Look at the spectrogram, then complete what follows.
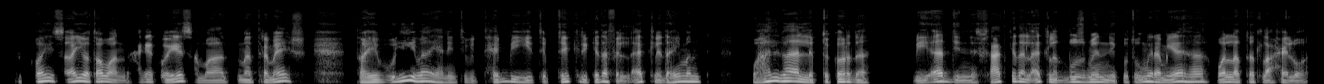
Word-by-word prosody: طب - - -17
كويس، 140 +1 +1
أيوة 145 +1 +4
طبعًا 125 -8 +1
دي 85 - -15
حاجة 110 +1 -1
كويسة، 105 +2 +1
ما 95 0 -3
ما 100 0 -2
اترماش. 115 +9 -1 0.5
طيّب 100 0 +2
قولي 135 - +1
لي 185 - +6
بقى 140 -2 +3
يعني، 95 -2 -3
أنتِ 90 0 -10
بتحبي 105 +2 -3
تبتكري - - -3
كده - - +1
في - - -6
الأكل - - -2
دايمًا؟ 125 +5 +1 0.5
وهل 140 - +3
بقى 150 -1 +6
الابتكار 120 +1 +2
ده 95 -4 -3 0.4
بيأدّي 100 +3 +2
إن 90 +1 -4
ساعات - - +2
كده 135 -1 0
الأكلة 115 -1 0
تبوظ 110 +5 -2
منِّك 110 -6 -1
وتقومي 105 +6 -1
رمياها 120 +2 +2
والّا 105 0 +3
بتطلع - - -2
حلوة؟ 85 -1 -2
110 Hz, 170 wpm, -28 LUFS, 100-130 Hz, 0.5 s, لي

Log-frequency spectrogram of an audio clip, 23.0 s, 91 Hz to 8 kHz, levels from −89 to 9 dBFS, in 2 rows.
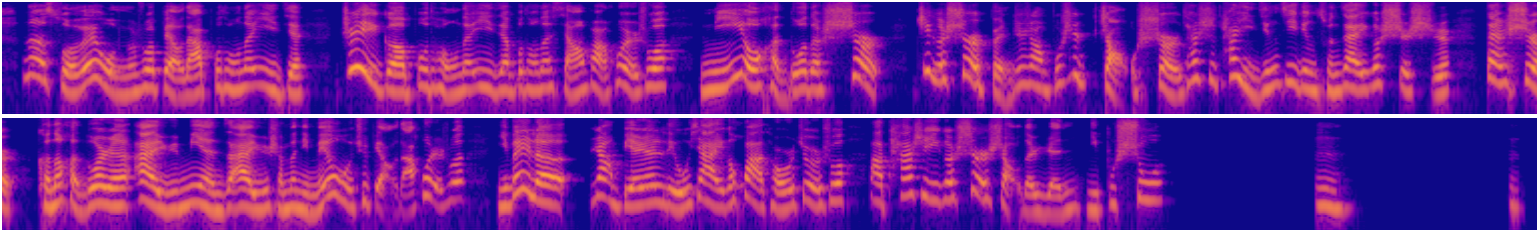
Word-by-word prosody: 那 405 -3 +1
所 245 -9 0
谓 330 - +5
我 260 -8 +2
们 205 +1 -7
说 265 0 +1
表 255 -8 +2
达 200 +2 +4
不 270 - -7
同 245 -2 -4
的 275 +1 -1
意 270 -5 -5
见， 205 -1 -1 0.2
这 290 0 +7
个 225 -2 +5
不 275 +5 -4
同 215 -6 -4
的 240 0 -2
意 265 -2 -6
见、 240 0 -2
不 250 - -4
同 240 -1 -6
的 255 - -4
想 250 -2 -3
法 - - +1
儿， - - -5
或 310 -2 -1
者 210 - -4
说 280 +3 +2 0.2
你 250 - -1
有 280 -7 +6
很 275 - -4
多 240 +3 0
的 245 - -1
事 325 - -5
儿， - - +1 0.2
这 - - 0
个 330 - 0
事 360 +6 -4
儿 305 -6 +4
本 290 - -2
质 290 +3 -8
上 270 -5 -2
不 290 +5 -8
是 405 0 -5
找 - - +2
事 - - -7
儿， - - +3
它 370 - -3
是 370 -2 -8
它 410 +6 -1
已 265 - -1
经 250 +8 -4
既 320 -1 -5
定 255 -3 -2
存 230 -1 -5
在 260 -4 +4
一 240 - -3
个 300 +2 -1
事 260 -6 -3
实， 215 -1 -3 0.2
但 340 -5 +2
是 310 -1 +2
可 235 - 0
能 270 - +3
很 - - -1
多 260 +3 +4
人 245 0 +6
碍 305 +2 +6
于 210 0 -2
面 235 -4 0
子、 230 - 0
碍 235 -1 +6
于 210 +2 -1
什 220 -2 -5
么， 230 - -2
你 205 -3 -3
没 205 +9 -1
有 370 -9 +1
去 255 +5 -10
表 - - -3
达， - - 0
或 365 - -2
者 - - -3
说 310 +1 -3 0.2
你 240 +1 -3
为 435 +1 +3
了 380 -3 +7 0.2
让 350 -7 0
别 245 +1 0
人 270 +1 -1
留 215 +1 +1
下 230 - +1
一 - - -4
个 260 - -2
话 270 - +2
头 210 -2 -2
儿， 225 - -3
就 270 +1 -3
是 - - -4
说， 295 +3 -2
啊， 285 -2 -1
他 365 +5 -2
是 370 -1 -7
一 300 - -6
个 305 +1 -1
事 385 +6 -6
儿 315 - +1
少 - - -5
的 185 -1 -5
人， 190 +4 -8
你 205 - -7
不 230 +6 -13
说。 300 +2 -5 1.1
嗯。 220 -3 -7 1.2
嗯。 235 - -14
260 Hz, 300 characters per minute, -24 LUFS, 230-300 Hz, 1.2 s, 这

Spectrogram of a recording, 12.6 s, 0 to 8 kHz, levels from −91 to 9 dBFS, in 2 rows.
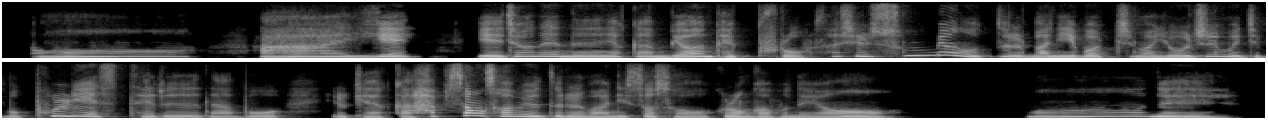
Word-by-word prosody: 어. 230 +6 -1 0.4
아 205 +3 +3
이게 205 +2 +2 0.3
예전에는 205 -1 +3
약간 200 -4 +1
면 200 +7 +5
100% 190 -2 -3
사실 270 -1 -4
순면 380 - -4
옷들을 205 -1 0
많이 170 0 +1
입었지만 185 -2 -1
요즘은 180 +7 +1
이제 170 -1 -7
뭐 - - -10
폴리에스테르나 185 - -2
뭐 140 -2 -7 0.2
이렇게 175 +1 -6
약간 155 -1 -5
합성 290 - +2
섬유들을 215 - +2
많이 150 +2 -1
써서 175 -4 -4
그런가 170 -1 +1
보네요. 150 +2 0 0.7
아 230 +8 -1
네. 185 - +3
195 Hz, 290 characters per minute, -20 LUFS, 170-230 Hz, 0.7 s, 면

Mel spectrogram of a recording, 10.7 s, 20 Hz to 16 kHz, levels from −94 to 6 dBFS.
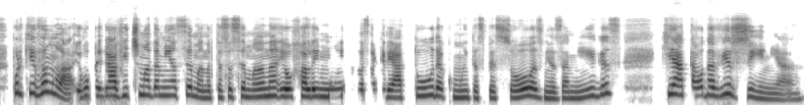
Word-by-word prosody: porque 345 0 -1
vamos 340 -1 +1
lá, 165 -8 +1
eu 210 - 0
vou 260 - 0
pegar 255 0 +1
a - - +6
vítima 265 +3 -2
da 270 0 -2
minha 265 0 -4
semana, 225 -8 -2
porque 205 - -10
essa 220 +2 -3
semana 235 +2 0
eu 235 0 +9
falei 235 0 +5
muito 235 +1 -2
dessa 225 0 -9
criatura 250 +5 0
com - - -10
muitas 205 -2 -4
pessoas, 215 +3 +2
minhas 185 -3 -4
amigas, 230 - -4 0.5
que 310 - -2
é 310 - +7
a 285 - +3
tal 265 -1 -2
da 275 0 +1
Virginia. 205 - -4
235 Hz, 170 wpm, -23 LUFS, 210-265 Hz, 0.5 s, eu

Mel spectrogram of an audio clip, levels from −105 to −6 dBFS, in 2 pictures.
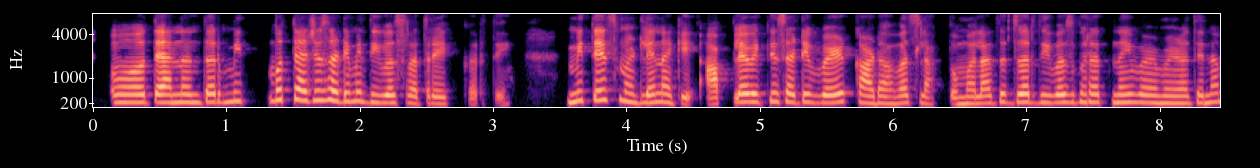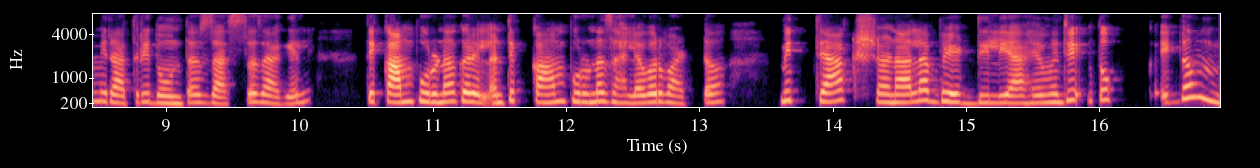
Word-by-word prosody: अ, 245 0 +2
त्यानंतर 245 +1 +3
मी 280 +3 -3 0.2
मग 320 - +4
त्याच्यासाठी 305 -2 +3
मी 285 +1 -2
दिवस-रात्र 235 -4 -3
एक 200 -1 -4
करते. - - -15 0.5
मी 270 +4 +1
तेच 315 0 +4
म्हटले 245 -4 -1
ना 255 0 -1
की - - -4
आपल्या 195 +6 +2
व्यक्तीसाठी 260 -1 0
वेळ 235 +2 +4
काढावाच 220 -1 -1
लागतो. 195 -2 -9
मला 210 +2 -1
तर - - 0
जर 255 0 +3
दिवसभरात 245 +1 -2
नाही 240 +1 -2
वेळ 240 -2 -3
मिळत 220 0 -3
आहे - - -2
ना 255 - -4
मी 275 0 -4
रात्री 245 +1 -1
2 220 -3 -1
तास 240 -1 -3
जास्त 205 +1 -3
जागेल. 225 0 -3 0.5
ते - - +6
काम 250 0 +8
पूर्ण 265 -1 +3
करेल 265 -4 +4
आणि 230 - +1
ते - - +2
काम 250 +2 +2
पूर्ण 270 0 +1
झाल्यावर 250 -1 +1
वाटतं. 245 +1 -4 0.5
मी 295 - +4 0.2
त्या 275 +1 +5
क्षणाला 250 +3 +2
भेट 255 -6 +2
दिली 235 +1 -1
आहे. 225 0 0
म्हणजे 250 +6 +1 0.2
तो 320 - +1 0.4
एकदम 400 -4 +1
245 Hz, 190 wpm, -23 LUFS, 230-265 Hz, 0.5 s, काम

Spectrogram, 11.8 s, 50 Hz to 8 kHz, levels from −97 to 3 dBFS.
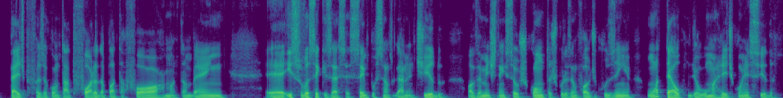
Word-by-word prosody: pede - - +3
pra - - -18
fazer 80 -2 -4
contato 80 -2 -3
fora - - +1
da - - -3
plataforma 75 0 +1
também. 80 +3 0 0.6
Eh, 75 0 +4
e 105 - +4
se 95 - -1
você 95 -1 +3
quiser 80 0 -1
ser 75 - -6
100% 85 -1 -1
garantido, 75 +2 0 0.4
obviamente 75 -1 0
tem 80 -2 -1
seus 75 -2 -2
contas, 85 0 +1
por 65 - -4
exemplo, 70 -1 0
de 75 +4 -10
cozinha, 75 +3 0 0.2
um - - +2
hotel 90 -1 +4
de 85 - -3
alguma 75 0 +1
rede 75 -2 -1
conhecida, 75 -3 -2
75 Hz, 155 wpm, -26 LUFS, 70-80 Hz, 0.6 s, Eh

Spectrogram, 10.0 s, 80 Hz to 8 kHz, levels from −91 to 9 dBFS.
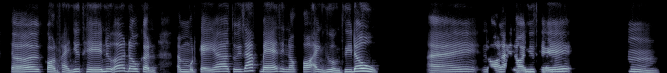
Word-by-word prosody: "Trời 215 -1 +1
ơi, 250 +2 +3
còn 220 -4 +1
phải 210 -2 -4
như 245 +6 -1
thế 230 -3 +1
nữa, 270 +4 0
đâu 280 -3 +1
cần, 220 -5 0 0.3
ừm, 225 0 -3
một 215 -1 -2
cái, 210 0 +1
a, 265 +2 +2
túi 245 -2 -4
rác 335 +5 0
bé 235 +1 +2
thì 270 -2 -4
nó 225 -2 -4
có 225 +1 -1
ảnh 235 -3 -2
hưởng 215 -4 0
gì 230 +4 -2
đâu." 280 -4 +6 0.7
Ấy, 225 +5 -2
nó 210 -2 -2
lại 245 -1 +1
nói 210 +1 +2
như 245 +1 0
thế. 235 +6 +2 0.9
Ừm. 200 -7 -4
230 Hz, 180 wpm, -23 LUFS, 215-255 Hz, 0.9 s, đâu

